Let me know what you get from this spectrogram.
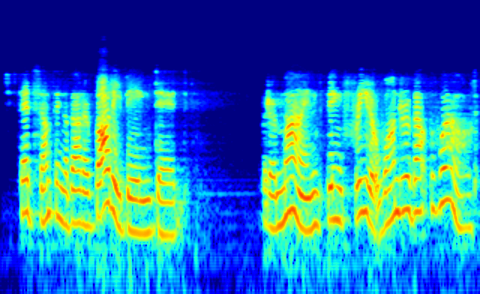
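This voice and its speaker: A woman playing a frightened young film actress haunted by dreams, breathless and halting in 1940s radio melodrama style. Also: medium pitch, breathy edge, close to an everyday voice. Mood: shaken, horrified. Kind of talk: 1940s radio drama acting. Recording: muffled vintage radio recording.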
